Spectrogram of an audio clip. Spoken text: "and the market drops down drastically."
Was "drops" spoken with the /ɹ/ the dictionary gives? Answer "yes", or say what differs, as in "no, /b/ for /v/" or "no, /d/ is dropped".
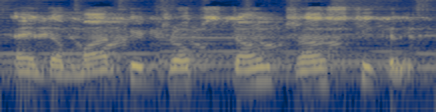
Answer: yes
